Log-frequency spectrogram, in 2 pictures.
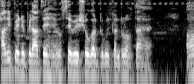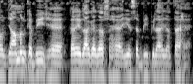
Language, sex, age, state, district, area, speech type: Urdu, male, 45-60, Bihar, Araria, rural, spontaneous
